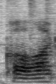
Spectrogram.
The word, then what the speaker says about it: cupboard: कभर्डको spelling CUPBOARD भयो भने यसको उच्चारण कवर्ड हुन्छ।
